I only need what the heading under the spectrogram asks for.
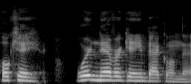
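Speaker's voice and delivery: put-on high, loud, sassy little girl voice.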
